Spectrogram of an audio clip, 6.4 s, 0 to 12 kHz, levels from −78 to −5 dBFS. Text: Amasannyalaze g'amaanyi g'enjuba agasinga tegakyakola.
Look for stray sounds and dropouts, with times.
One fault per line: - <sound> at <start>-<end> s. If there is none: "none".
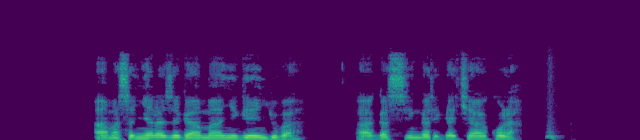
- whoosh at 5.5-5.7 s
